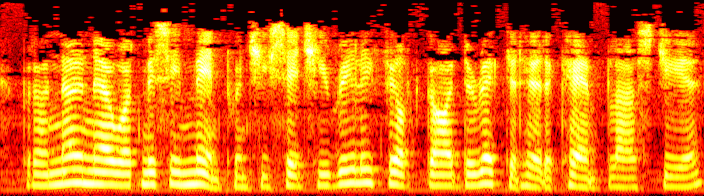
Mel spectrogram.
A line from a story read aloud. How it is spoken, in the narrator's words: Roxy mumbled into her pillow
